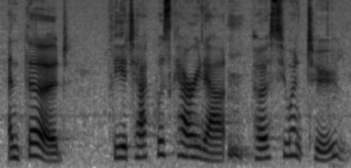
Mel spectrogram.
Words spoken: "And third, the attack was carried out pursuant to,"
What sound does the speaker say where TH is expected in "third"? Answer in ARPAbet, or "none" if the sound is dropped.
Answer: TH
